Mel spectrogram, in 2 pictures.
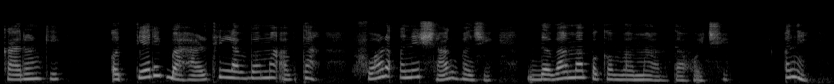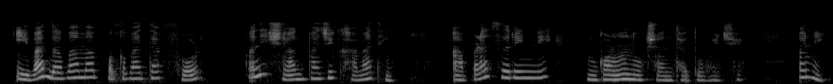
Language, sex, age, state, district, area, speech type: Gujarati, female, 18-30, Gujarat, Mehsana, rural, spontaneous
